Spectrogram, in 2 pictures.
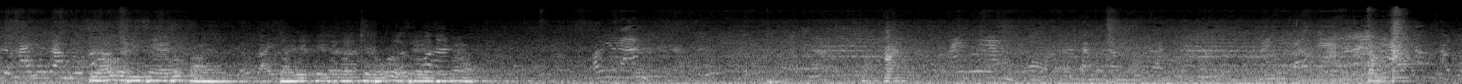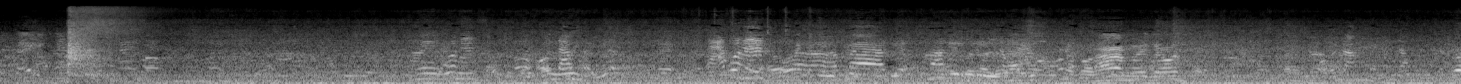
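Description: A crowd of people chatters nearby in a large echoing hall.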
